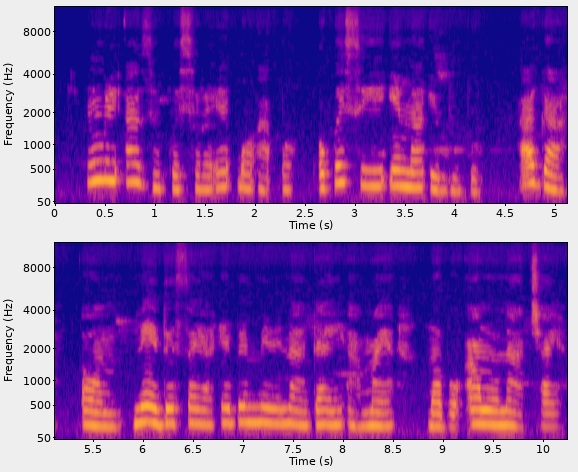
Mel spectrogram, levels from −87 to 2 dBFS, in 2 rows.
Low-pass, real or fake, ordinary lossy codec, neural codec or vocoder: none; real; none; none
